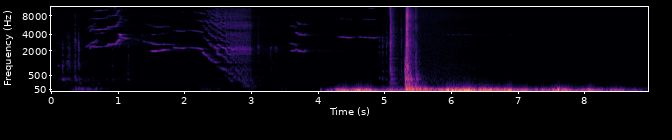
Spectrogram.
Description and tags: A recording of my bedroom door closing.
